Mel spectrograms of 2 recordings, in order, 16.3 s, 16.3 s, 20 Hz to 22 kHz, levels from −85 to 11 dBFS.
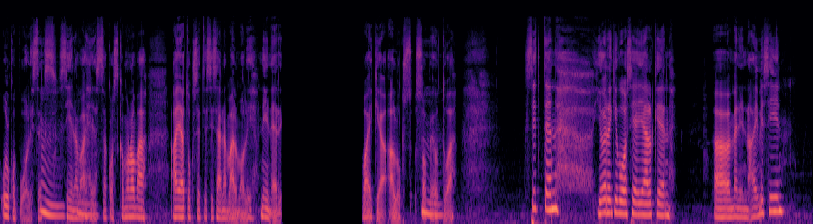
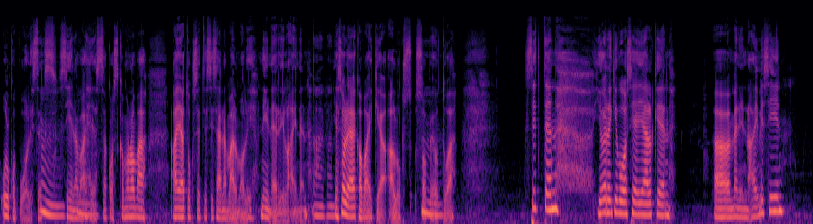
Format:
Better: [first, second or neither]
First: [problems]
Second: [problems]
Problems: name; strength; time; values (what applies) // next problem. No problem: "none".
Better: second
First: audio cutting out; at 5.5 s for 1.5 s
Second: none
